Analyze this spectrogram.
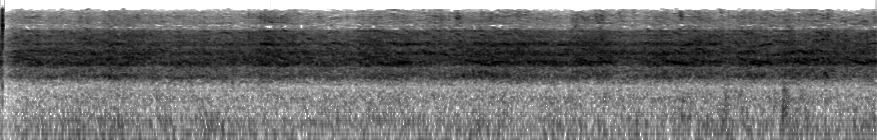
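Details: Steady, dense din of many overlapping high, squealing seabird calls from a large breeding colony on makeshift sand-covered habitat at Ft. Wool, Hampton Roads, plus a faint background rush; no single voice stands out.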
